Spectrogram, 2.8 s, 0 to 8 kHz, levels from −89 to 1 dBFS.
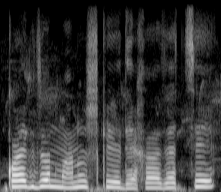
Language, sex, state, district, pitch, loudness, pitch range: Bengali, male, West Bengal, Cooch Behar, 230 Hz, -16 LUFS, 205-245 Hz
